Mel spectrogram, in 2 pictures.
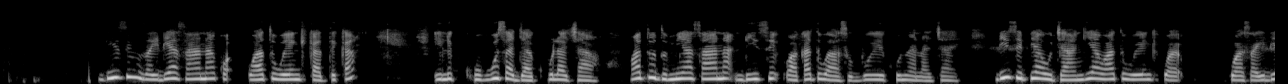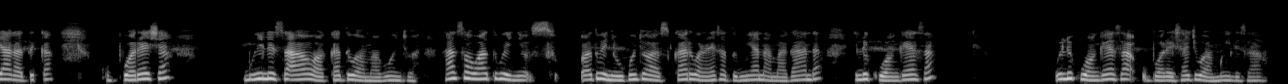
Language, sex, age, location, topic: Swahili, female, 18-24, Nakuru, agriculture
